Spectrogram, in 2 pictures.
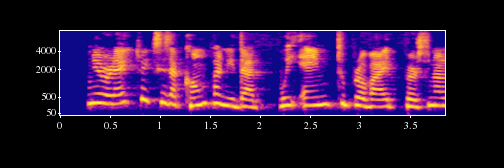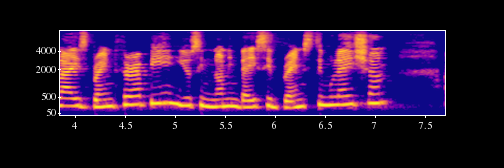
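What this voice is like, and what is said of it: Barcelona Spanish accent. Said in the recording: “incorporated in 2011 in Barcelona, as you can tell by my accent”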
